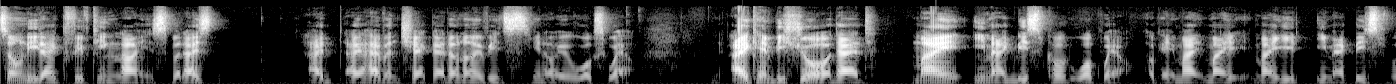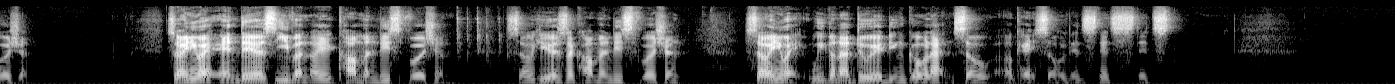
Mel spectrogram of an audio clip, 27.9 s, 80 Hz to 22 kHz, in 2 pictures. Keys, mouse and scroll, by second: 8.4-9.1 typing.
